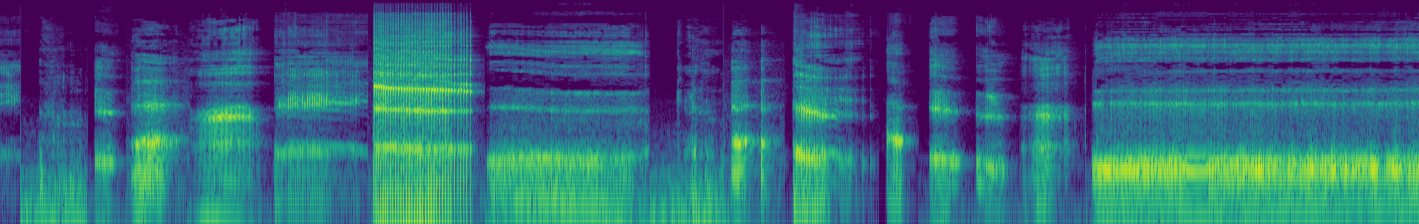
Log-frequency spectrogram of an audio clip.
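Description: A rapid series of loud belches, some short and some drawn out, one after another; repeated burping.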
